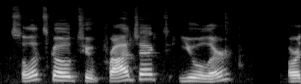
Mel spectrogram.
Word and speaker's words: Euler: So let's go to Project Euler, or it's actually pronounced Euler. Project Euler, that's how you pronounce his name.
